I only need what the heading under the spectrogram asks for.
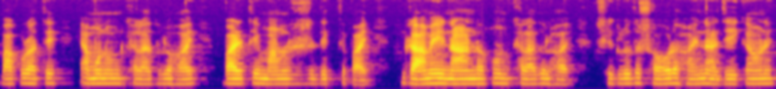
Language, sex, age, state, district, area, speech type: Bengali, male, 45-60, West Bengal, Bankura, urban, spontaneous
